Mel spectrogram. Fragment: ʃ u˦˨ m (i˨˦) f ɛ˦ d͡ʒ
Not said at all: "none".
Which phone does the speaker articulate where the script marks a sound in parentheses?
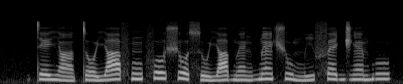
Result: i˨˦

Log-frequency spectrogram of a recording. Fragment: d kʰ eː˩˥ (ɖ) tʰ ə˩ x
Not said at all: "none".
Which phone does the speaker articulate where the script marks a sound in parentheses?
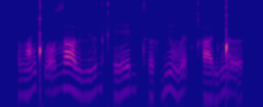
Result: d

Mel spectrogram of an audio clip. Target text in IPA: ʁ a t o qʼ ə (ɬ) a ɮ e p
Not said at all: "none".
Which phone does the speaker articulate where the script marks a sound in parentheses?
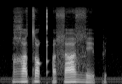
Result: ɬ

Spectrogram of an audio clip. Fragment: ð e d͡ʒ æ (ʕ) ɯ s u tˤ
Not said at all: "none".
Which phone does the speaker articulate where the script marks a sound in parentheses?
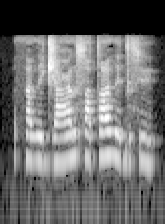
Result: ʕ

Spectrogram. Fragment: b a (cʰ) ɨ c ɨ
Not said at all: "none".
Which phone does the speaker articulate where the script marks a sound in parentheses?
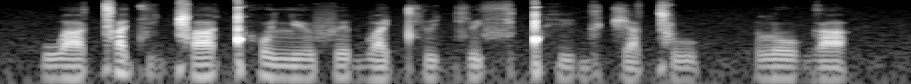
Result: cʰ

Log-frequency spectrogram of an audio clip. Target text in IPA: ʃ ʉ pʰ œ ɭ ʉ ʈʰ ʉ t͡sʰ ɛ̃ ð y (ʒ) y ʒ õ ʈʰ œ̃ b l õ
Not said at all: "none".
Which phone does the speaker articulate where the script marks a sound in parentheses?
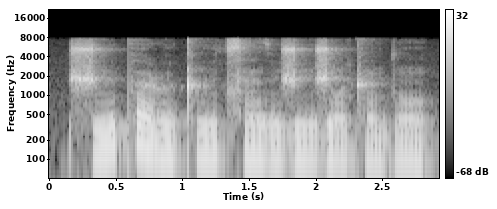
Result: ʒ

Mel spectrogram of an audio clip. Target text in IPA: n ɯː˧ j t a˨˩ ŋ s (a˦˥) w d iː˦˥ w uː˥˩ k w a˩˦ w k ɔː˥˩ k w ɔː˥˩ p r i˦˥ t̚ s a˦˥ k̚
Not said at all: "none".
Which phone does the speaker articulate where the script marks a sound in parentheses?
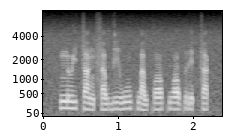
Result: a˦˥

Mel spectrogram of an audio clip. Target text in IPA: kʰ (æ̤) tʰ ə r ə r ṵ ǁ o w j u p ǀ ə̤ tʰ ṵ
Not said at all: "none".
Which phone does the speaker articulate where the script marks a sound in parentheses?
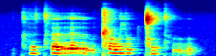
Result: ə̤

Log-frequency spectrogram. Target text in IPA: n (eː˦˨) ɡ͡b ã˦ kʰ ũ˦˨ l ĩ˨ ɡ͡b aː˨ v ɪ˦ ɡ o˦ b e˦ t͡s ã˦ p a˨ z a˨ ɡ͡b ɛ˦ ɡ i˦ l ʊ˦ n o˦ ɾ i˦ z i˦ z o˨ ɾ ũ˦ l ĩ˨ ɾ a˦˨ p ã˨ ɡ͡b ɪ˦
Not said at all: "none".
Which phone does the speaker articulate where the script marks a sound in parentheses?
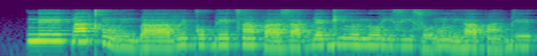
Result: eː˦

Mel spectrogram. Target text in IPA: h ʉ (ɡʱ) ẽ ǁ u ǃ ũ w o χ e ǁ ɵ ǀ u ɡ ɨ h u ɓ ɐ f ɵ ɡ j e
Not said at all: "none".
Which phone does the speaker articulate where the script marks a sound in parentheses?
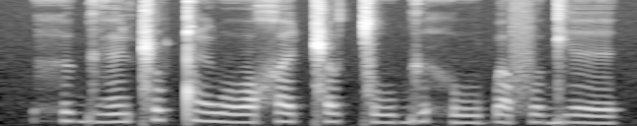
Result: ɡʱ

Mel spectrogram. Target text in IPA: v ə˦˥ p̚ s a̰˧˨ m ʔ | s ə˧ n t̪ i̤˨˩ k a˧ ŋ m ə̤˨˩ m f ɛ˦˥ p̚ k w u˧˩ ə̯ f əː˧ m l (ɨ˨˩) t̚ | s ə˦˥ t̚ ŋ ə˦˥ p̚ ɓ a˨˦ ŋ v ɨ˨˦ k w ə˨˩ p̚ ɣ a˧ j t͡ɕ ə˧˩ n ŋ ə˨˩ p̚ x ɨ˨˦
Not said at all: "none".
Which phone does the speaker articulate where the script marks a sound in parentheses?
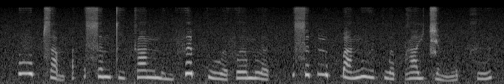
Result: ə˨˩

